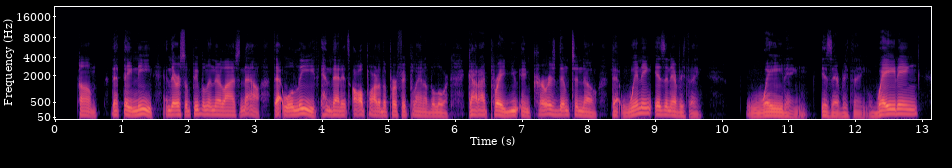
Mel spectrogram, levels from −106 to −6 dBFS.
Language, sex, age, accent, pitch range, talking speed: English, male, 40-59, American, 85-110 Hz, 200 wpm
